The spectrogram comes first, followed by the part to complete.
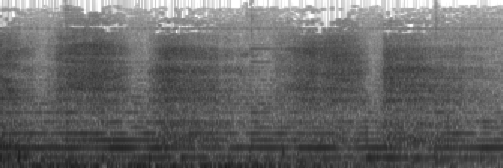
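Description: Soft background music of long held notes, over a person's heavy breathing, about one breath a second, while climbing a steep slope.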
